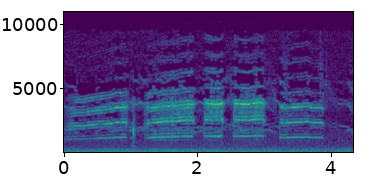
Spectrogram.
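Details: Peregrine falcons at a nest on San Jose City Hall, 7 May 2024, where two parents feed four chicks six to seven days old, filmed by a nest cam. Loud, drawn-out harmonic wails, several long calls broken by short gaps, with faint low background hum.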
